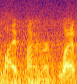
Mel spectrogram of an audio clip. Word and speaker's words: Levi Leipheimer: Texas no Makani stage Levi Leipheimer it's like they say bleep how are you Audio is hot before that it's not hot they know how to pronounce my name it's actually live my life I'm yeah they will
